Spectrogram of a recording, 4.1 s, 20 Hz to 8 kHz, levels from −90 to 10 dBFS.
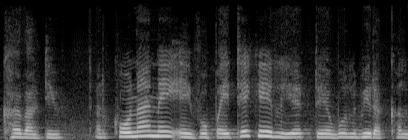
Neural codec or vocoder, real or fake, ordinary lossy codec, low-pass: codec, 16 kHz, 0.5 kbps, X-Codec, HuBERT features, trained on LibriSpeech; fake; none; none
